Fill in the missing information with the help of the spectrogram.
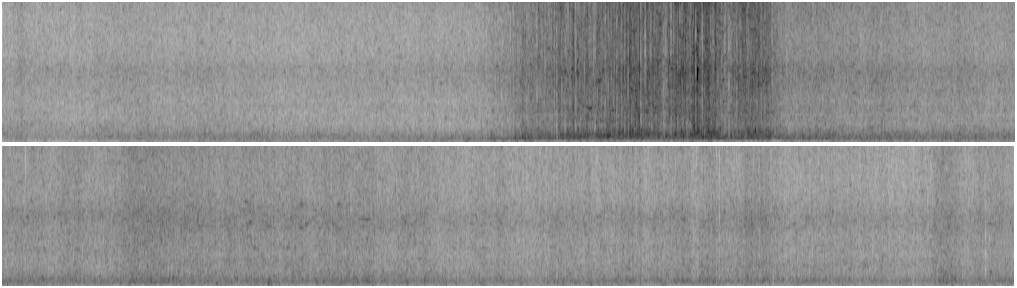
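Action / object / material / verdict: shake / crinkle-cut paper shred packing filler / paper / none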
